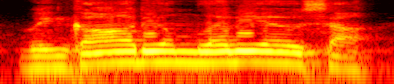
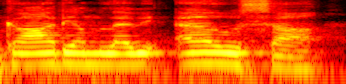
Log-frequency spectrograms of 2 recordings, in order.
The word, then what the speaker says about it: Wingardium Leviosa: having much more luck wingardium leviosa he shouted waving his long arms like a windmill you're saying it wrong harry heard hermione snapped it's a being guardium levy elsa no god nice and long you do it then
